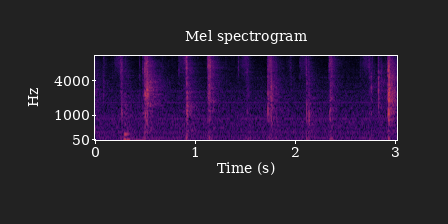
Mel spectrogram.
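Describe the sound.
Tarot cards being shuffled: a quick series of crisp, papery flicks and snaps in an uneven rhythm, heard alone.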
